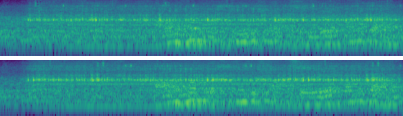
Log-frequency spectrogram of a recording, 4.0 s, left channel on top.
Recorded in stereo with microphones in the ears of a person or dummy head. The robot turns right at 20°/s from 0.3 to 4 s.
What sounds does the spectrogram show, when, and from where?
1.6 s a man speaking: 155° right, 4.5 m; by 4.0 s 105° right, 4.5 m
